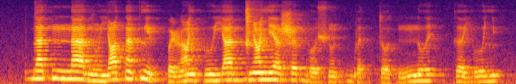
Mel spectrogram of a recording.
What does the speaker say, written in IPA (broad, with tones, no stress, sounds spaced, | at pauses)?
d a˦ t nː a˦˨ d ũ˨ j ɑ˦ t ã˦ t lʲ ə̃˨ pː ə˨ ɭ ɑ̃˦˨ lʲ p u˧ j a˦ d d͡ʑ ɑ̃˦ lʲ a˦ ʂ ə˦ b o˨ ʃ ũ˨˦ t b ə˨ tː o˨ t nː u˧ ɪ̯ kː ə˦˨ j u˦ lʲ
